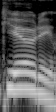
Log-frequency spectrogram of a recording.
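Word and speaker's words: Quixote: it real well Don keyote looking back on you know Don keyote I think is originally spelled with an X yeah for the Q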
